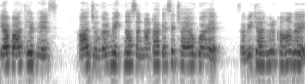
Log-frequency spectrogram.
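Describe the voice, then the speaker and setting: This is a cartoonish character voice. Its pitch sits in the middle range. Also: moderate pace. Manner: authoritative.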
